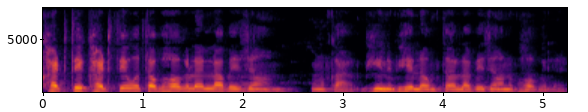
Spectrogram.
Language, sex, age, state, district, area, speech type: Maithili, female, 60+, Bihar, Muzaffarpur, urban, spontaneous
